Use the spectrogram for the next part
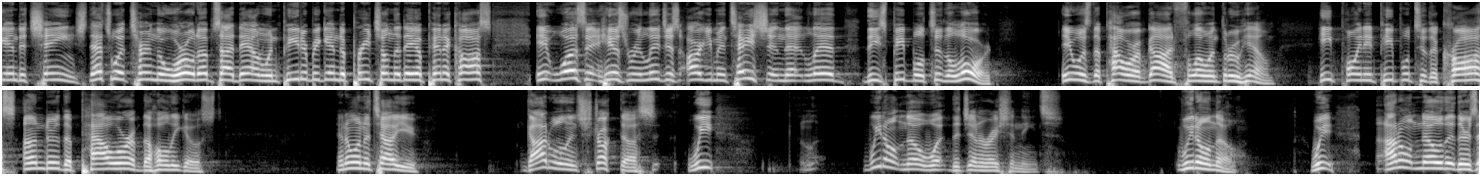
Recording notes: Preached at Gospel Lighthouse in Bossier City, La.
